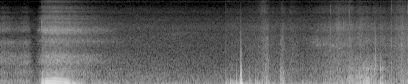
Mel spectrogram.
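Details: Golden Retriever asleep on a couch, giving one deep, rumbling snore lasting about half a second, followed by quiet breathing and faint room noise.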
